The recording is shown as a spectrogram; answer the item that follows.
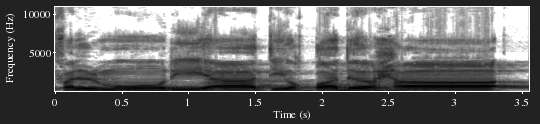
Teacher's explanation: جب ہم ہا پر وقف کر دیں گے تو یہاں پر وقف بالابدال ہوگا، ٹھیک ہے، 2 زبر کو الف سے بدل دیں گے۔ · قاف کو دال میں ملائیں گے اور یہاں پر جو ہے قلقلہ صغیرہ کریں گے، اس لیے کہ دال جو ہے حروف قلقلہ میں سے ہے۔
